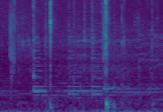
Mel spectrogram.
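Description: Soft background music with held notes, over a few faint wet clicks and squishes as a thick stream of white craft glue pours into glue already pooled in an inflatable plastic paddling pool.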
